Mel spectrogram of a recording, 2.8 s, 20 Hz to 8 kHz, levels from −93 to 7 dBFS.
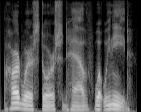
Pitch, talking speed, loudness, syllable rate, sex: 105 Hz, 170 wpm, -18 LUFS, 4.4 syllables/s, male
